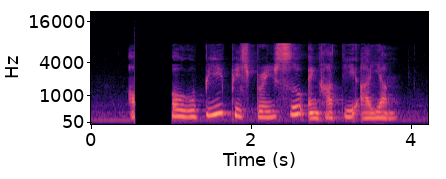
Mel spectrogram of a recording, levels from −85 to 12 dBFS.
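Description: At 0.54 s the speech cuts to silence for about 0.44 s, and at 1.02 s it returns through a stream reconnect: the connection dropped, the player reconnected and began decoding afresh mid-stream. A plain dropout would resume where it left off. Here the speech picks up roughly a fifth of a second further on, so that stretch is simply missing, and the restart comes in with a brief muted or faded onset from the new decoder.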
